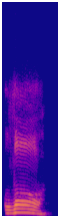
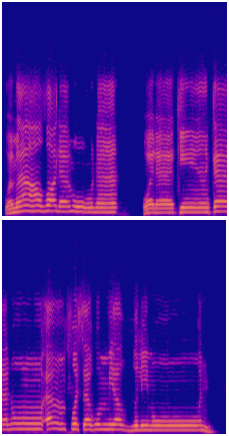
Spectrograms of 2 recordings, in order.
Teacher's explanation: ketika kita membunyikan atau melafadzkan huruf dha, maka hujung lidah kita nih bagian depan sekali menyentuh tepi, menyentuh hujung gigi atas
